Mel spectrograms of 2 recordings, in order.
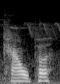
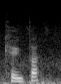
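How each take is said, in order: First: The first vowel sounds like 'cow'. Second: The first vowel sounds like 'coo'. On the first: The speaker calls it wrong. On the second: The speaker calls it right.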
